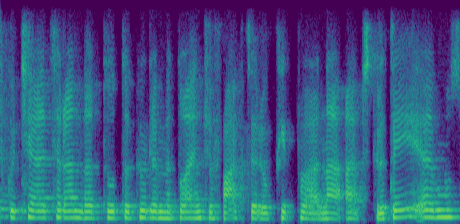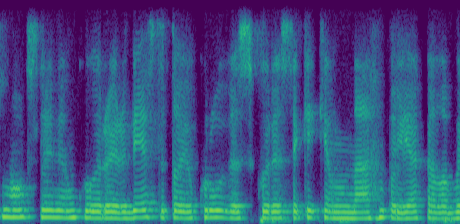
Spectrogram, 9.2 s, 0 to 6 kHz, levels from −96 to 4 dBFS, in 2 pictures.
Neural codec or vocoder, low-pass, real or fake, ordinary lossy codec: none; 5.4 kHz; real; Opus, 24 kbps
